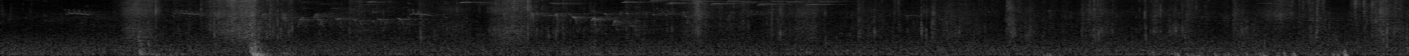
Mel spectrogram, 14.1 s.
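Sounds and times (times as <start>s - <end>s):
small birds calling: 0.0s - 14.0s
dull thump: 2.4s - 3.0s.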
